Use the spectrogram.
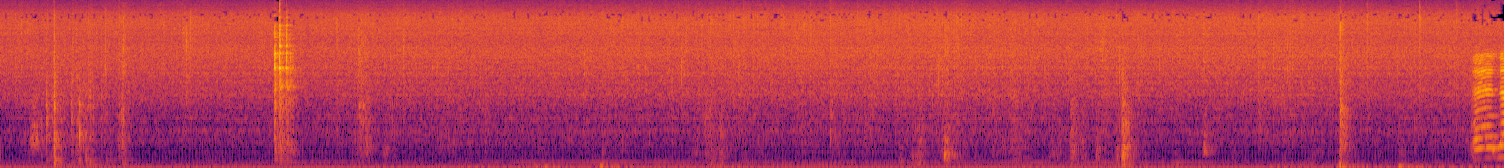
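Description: Carrots fry in a pan during a tofu stir-fry lesson, a low steady sizzle over fifteen seconds punctuated by scattered clicks and a few sharp knocks of utensils, no speech.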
